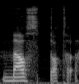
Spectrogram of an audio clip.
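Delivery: over-the-top low, dramatic German accent, halting start. Asked by the other speaker to try the phrase in a dramatic German accent. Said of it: "please try it in a dramatic German accent".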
